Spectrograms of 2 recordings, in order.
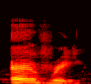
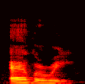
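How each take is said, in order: First: The middle vowel is dropped. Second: The middle vowel is fully pronounced. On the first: The speaker calls it right. "we will skip the vowel as we say" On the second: The speaker calls it wrong. "We don't pronounce"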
